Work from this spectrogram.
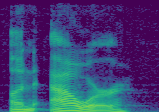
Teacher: Use an before a vowel sound, including silent letters. An hour, because the H is silent, so it starts with an ow sound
